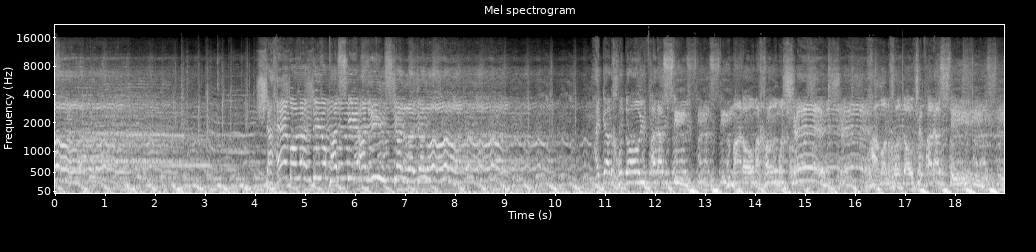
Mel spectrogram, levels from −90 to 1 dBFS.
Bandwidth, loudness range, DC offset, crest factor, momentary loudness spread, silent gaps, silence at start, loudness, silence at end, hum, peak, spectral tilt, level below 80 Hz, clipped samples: 16.5 kHz; 4 LU; under 0.1%; 10 dB; 6 LU; none; 0 s; -10 LUFS; 0 s; none; 0 dBFS; -4.5 dB/octave; -18 dBFS; under 0.1%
